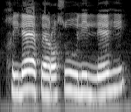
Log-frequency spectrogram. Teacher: lafz jalala lam soft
